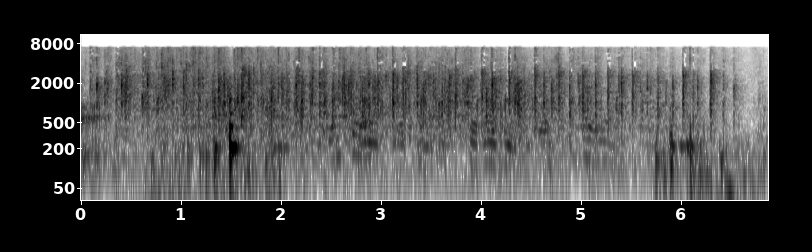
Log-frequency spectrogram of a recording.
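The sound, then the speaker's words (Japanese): An audience applauds to welcome speaker Hiroshi Kamata, author of a talk on what Disney's god of cleaning taught. Many hands clap at once in a steady, dense clatter, holding an even level for several seconds before tapering off at the end. “えー、続いて、えー、ディズニー掃除の神様が教えてくれたこと、えー、鎌田博さんですそれでは大きな拍手でどうぞ”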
